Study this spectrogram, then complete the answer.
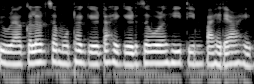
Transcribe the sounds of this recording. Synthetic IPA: fiʋɭjakələɾt͡samoʈʰaɡeʈaɦeɡeʈd͡zəʋəɭɦiːt̪iːnpaɦjɾjaːɦet̪

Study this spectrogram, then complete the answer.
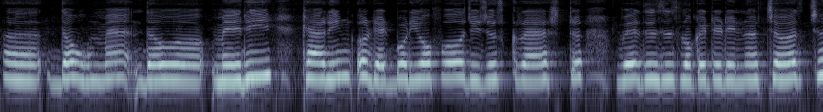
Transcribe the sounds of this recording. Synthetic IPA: d̪əmd̪əmeɾikɛɾɪ̃ŋɡɖeɖ̚bɔɽiɔfd͡ʒiːsəskɾasʈʋeɾd̪ɪs̬ɪzlokeʈeɖɪ̃nt͡ʃəɾt͡ʃ

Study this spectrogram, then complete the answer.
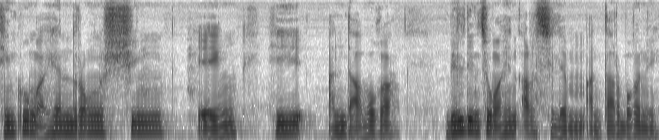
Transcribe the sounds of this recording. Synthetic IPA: t̪ʰiŋkuŋaɦinrɔŋsiŋɛŋhiʔand̪a̰ʔbɔka | bildiŋt͡sʊŋaɦina̰rsilɛmʔa̰nt̪arbɔkani

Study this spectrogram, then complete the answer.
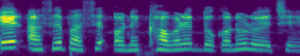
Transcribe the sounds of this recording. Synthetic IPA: eɾʔaʃepaseʔɔnekʰːabaɾeɾd̪okanoɾɔet͡ɕʰe

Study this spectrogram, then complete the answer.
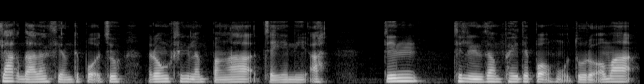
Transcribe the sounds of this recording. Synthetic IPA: t͡ɬak̚d̪aːlɐnsiəmt̪ɛpɔ̰ʔt͡suː | ɾɔŋriŋlɐmpaŋaʔt͡sɛjaniʔa | t̪in | t̪ʰilinzɐmpʰejt̪ɛpɔʔm̥ṵʔt̪uɾɔ̰ʔɔ̰maʔ

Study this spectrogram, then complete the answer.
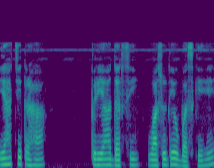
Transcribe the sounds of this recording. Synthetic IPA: jaɦt͡ʃɪt̪ɾəɦa | pɾijaːd̪ɐɾsi | ʋaːsud̪eːwbɐskeɦe

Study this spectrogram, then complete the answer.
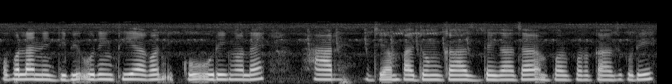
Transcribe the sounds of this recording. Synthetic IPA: ɔbɔlanid̪ibiʔuɾiŋt̪ʰiaɡɔnḭkuuɾiŋɔle | hʰaɾd͡ʒiɔmpajd̪uŋɡad͡ʒd̪ɛjɡad͡ʒabɔɾbɔɾɡad͡ʒɡuɾi

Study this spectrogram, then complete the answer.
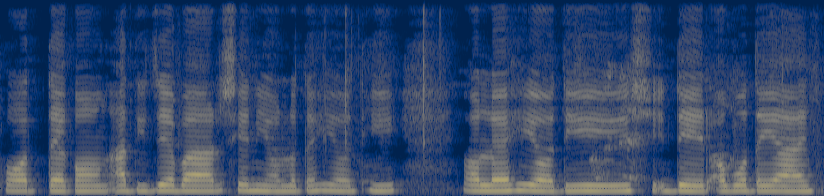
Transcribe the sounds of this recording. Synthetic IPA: pʰɔd̪ːɛɡɔŋad̪id͡ʒebaɾʃeniɔlɔt̪ɔɦiɔd̪i | ɔlɔɦiɔd̪iʃid̪eɾɔ̰bɔd̪ajaj

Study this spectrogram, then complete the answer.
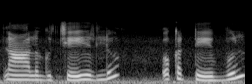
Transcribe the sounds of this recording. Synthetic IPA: naːluɡut͡ʃejɾlu | ɔkɐʈeːbul

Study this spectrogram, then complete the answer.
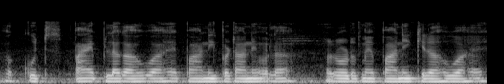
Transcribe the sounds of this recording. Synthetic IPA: kʊt͡ʃʰ | paːɪplɐɡaɦuaɦɛpaːnipɐʈaːneʋa̰ːlaɾoːɽmẽpaːnikɪɾaɦuaɦɛː

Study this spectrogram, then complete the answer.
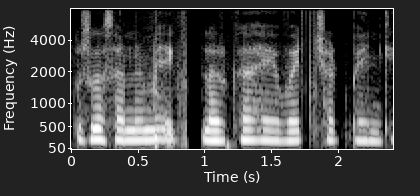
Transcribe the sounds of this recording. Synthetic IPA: ʊskasaːnomẽeːklɐɾkaɦɛʋɛːʈt͡ʃʰɐʈ̚pɛɦnke

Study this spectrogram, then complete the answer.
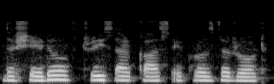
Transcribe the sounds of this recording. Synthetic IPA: d̪əʃeɖoɔʋʈʰɾiːzaːɾkasʈə̰kɾɔs̬d̪əɾoːɖ

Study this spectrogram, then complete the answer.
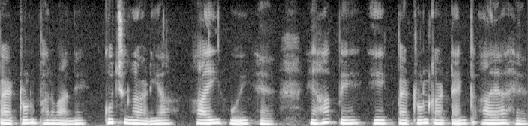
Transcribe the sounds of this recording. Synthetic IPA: pɛːʈɾoːlbʱɐɾʋaːne | kʊt͡ʃʰɡaːɽijã | aːiɦʊihɛːjɐɦãpeeːk̚pɛːʈɾoːlkaʈɛ̃ːŋkaːjahɛː

